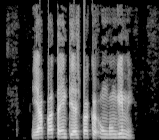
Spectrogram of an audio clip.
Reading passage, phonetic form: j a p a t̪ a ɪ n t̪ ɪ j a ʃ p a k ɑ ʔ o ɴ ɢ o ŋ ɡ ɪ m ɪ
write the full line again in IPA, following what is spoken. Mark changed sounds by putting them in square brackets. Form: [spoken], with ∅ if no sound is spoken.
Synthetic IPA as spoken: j a p a t̪ a ɪ n t̪ ɪ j a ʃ p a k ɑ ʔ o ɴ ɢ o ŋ ɡ ɪ m ɪ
